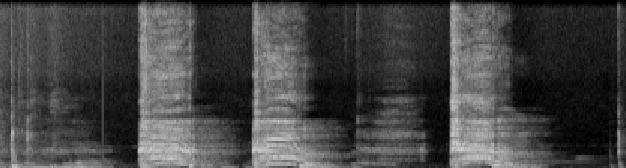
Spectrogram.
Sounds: Cough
